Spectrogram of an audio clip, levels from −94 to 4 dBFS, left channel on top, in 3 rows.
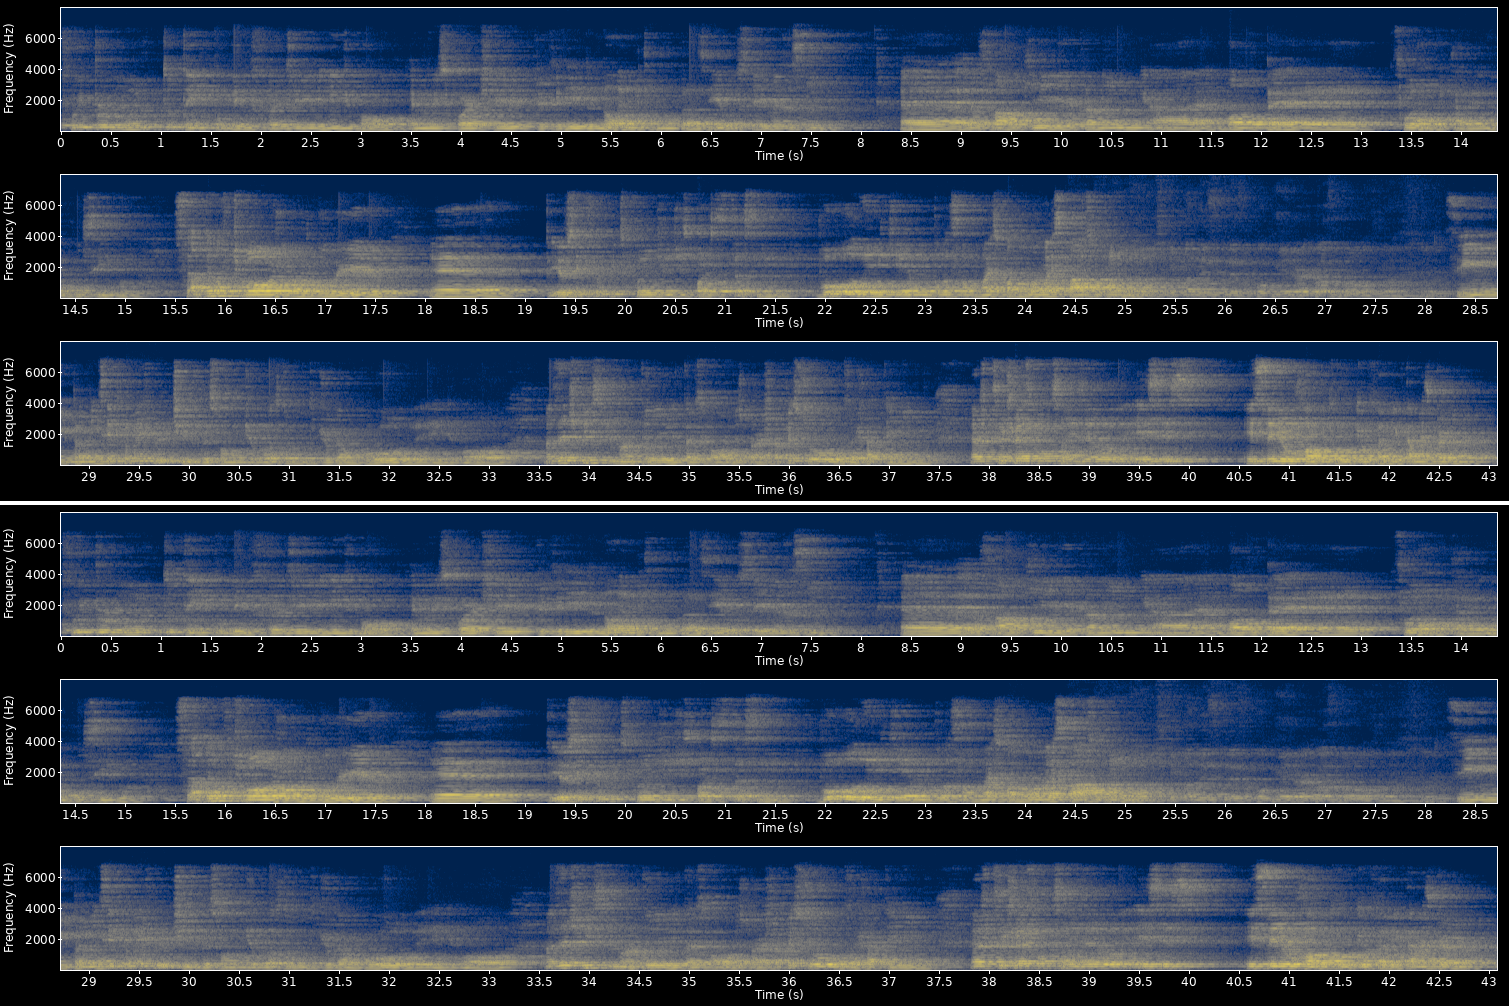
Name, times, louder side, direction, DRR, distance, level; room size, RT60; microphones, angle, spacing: voice 1, 0.1-7.6 8.4-13.0 13.4-15.0 15.5-17.6 18.0-18.9 19.2-21.5 21.9-25.1 28.3-33.1 33.5-40.0 40.5-42.8, equal, 55° left, -5 dB, 0.6 m, -23 dB
voice 2, 24.3-28.2, equal, 10° left, -9 dB, 0.6 m, -35 dB
2.9 x 2.7 x 3.3 m, 2.2 s
head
